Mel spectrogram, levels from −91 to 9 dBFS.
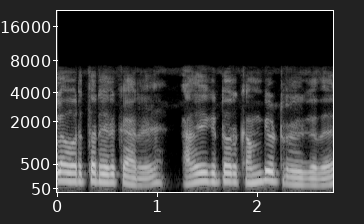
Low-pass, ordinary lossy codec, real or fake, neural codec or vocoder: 7.2 kHz; none; fake; codec, 44.1 kHz, 7.8 kbps, DAC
